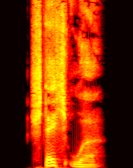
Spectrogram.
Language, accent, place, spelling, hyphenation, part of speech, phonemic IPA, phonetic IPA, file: German, Germany, Berlin, Stechuhr, Stech‧uhr, noun, /ˈʃtɛçˌuːr/, [ˈʃtɛçˌʔu(ː)ɐ̯], De-Stechuhr.ogg
- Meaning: time clock, punch clock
